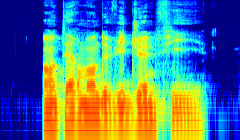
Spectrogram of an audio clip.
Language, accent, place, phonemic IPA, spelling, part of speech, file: French, France, Lyon, /ɑ̃.tɛʁ.mɑ̃ d(ə) vi d(ə) ʒœn fij/, enterrement de vie de jeune fille, noun, LL-Q150 (fra)-enterrement de vie de jeune fille.wav
- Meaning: bachelorette party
